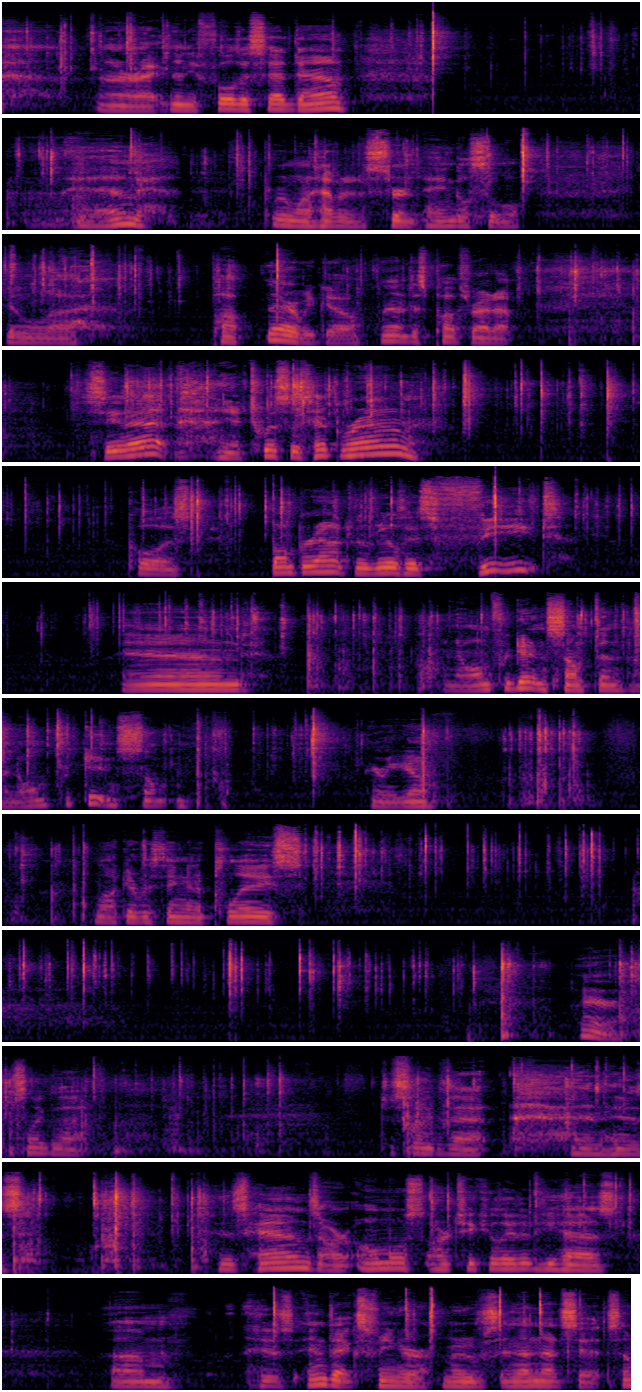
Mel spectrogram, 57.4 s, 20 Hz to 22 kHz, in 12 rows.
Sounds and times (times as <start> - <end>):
Inside, small room: 0.0 - 57.3.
